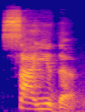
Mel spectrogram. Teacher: Saída, o A e o I ficam em sílabas separadas. Aí é um hiato.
